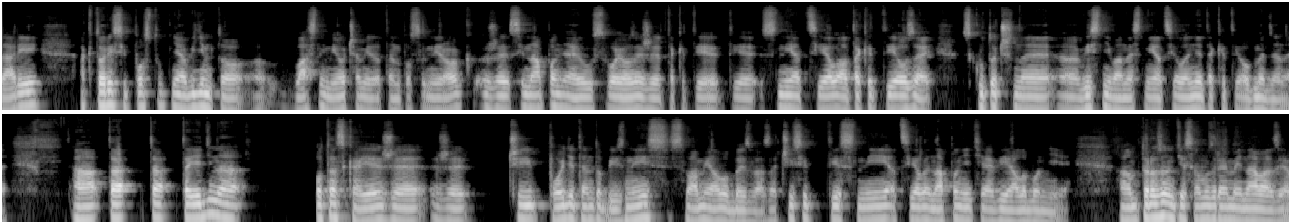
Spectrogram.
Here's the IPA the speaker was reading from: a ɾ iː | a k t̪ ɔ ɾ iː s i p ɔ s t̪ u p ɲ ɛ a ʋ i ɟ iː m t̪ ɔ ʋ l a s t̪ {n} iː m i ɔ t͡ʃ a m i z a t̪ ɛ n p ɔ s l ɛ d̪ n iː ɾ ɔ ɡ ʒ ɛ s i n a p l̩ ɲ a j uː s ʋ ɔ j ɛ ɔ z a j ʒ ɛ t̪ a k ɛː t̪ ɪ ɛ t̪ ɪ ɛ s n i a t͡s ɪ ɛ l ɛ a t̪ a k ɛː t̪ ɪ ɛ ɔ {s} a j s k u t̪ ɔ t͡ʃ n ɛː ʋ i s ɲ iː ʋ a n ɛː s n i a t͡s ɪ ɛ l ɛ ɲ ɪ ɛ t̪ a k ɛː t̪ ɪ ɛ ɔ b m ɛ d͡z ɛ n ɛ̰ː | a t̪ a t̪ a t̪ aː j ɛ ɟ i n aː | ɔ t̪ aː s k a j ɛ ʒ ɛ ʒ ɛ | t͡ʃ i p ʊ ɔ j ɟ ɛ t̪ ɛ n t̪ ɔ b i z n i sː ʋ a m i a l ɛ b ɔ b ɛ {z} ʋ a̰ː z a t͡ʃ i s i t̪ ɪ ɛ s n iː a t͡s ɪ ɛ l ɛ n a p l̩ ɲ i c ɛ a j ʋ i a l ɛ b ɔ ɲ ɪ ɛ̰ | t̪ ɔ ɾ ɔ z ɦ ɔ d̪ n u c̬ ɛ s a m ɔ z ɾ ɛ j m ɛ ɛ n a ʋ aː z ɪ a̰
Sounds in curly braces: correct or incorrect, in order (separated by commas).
correct, incorrect, correct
